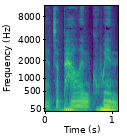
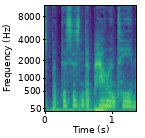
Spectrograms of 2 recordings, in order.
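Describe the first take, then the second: First: "palanquin" said as pal-an-keen; correcting "palanquin" under his breath; correct pronunciation. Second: "palanquin" said like "palatine", whispered; mocking mother's "palanquin" as "palatine"; mispronounced word. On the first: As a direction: stress the proper "palanquin" with a k sound. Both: Shown as a demonstration.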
